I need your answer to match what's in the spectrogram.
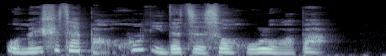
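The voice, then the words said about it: Quiet, soft-spoken character line. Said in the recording (Chinese): “小声地说”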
